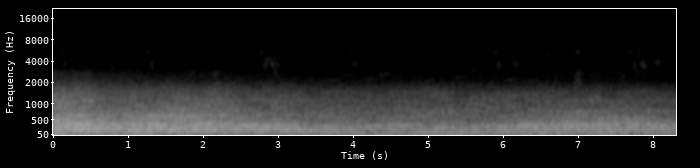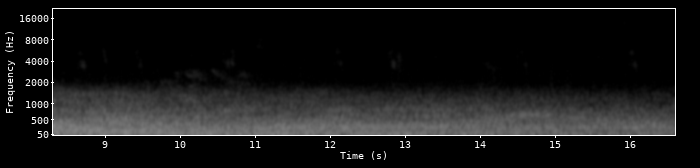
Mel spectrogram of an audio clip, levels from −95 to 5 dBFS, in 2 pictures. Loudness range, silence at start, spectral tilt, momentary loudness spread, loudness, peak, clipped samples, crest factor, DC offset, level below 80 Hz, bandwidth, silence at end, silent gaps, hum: 14 LU; 0 s; -11 dB/octave; 17 LU; -40 LUFS; -22 dBFS; under 0.1%; 18 dB; under 0.1%; -50 dBFS; 10.5 kHz; 0 s; none; none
